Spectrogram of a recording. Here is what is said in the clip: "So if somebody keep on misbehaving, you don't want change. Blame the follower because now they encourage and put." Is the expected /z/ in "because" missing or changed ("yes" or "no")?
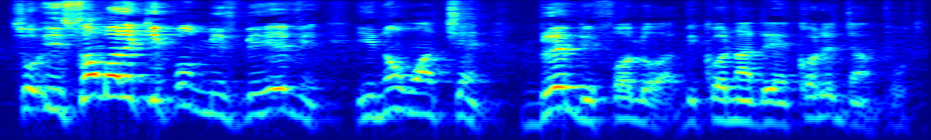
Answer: yes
